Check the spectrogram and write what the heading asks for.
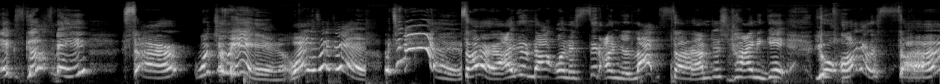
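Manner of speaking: high, squealing mock outrage; flipping out. Waitress pulled onto a customer's lap, flipping out in indignation. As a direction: shriek indignantly, hammed up, punching each sir. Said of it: "I was flipping my shit".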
